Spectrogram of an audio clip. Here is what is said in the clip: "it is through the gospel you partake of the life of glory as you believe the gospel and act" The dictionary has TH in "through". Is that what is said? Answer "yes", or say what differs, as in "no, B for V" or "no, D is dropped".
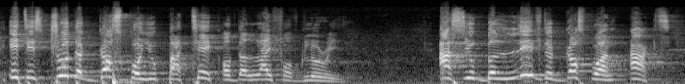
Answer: no, T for TH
